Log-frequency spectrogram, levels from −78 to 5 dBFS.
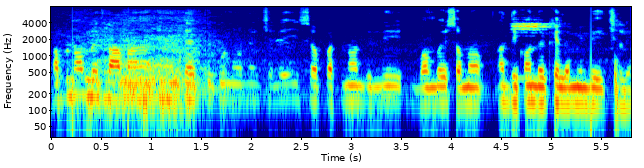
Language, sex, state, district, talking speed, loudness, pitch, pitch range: Maithili, male, Bihar, Saharsa, 155 wpm, -18 LUFS, 140 Hz, 130-150 Hz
